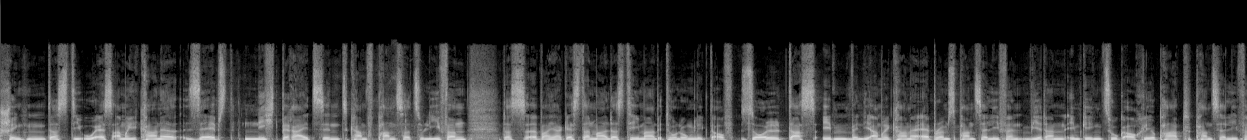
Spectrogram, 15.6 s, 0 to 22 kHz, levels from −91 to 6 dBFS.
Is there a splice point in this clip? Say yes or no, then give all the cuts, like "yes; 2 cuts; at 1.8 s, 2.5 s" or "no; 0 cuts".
yes; 1 cut; at 8.2 s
